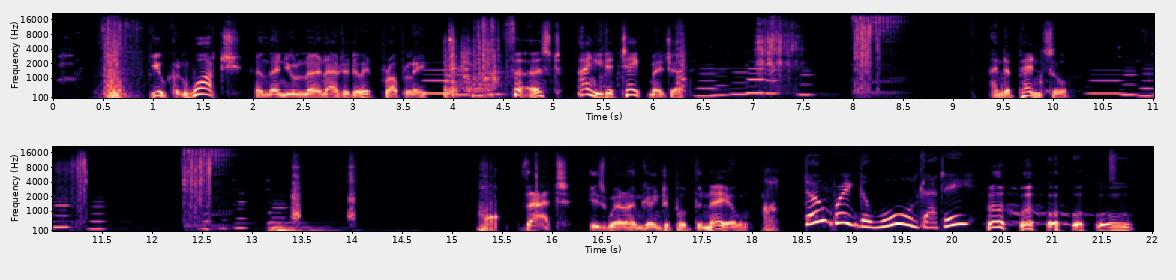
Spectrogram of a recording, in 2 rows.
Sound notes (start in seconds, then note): 14.6 oinks; 20.3 chuckles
